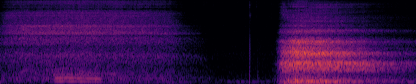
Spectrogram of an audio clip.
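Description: Deep breaths during a guided breathing exercise: a long, steady, airy breath, then a brief silence, then a second, louder breath, with no talking.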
